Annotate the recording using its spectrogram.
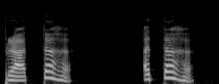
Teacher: विसर्ग, इनका उच्चारण ह वर्ण के समान होता है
